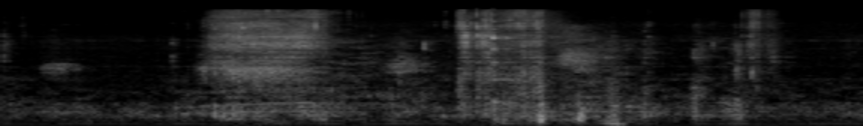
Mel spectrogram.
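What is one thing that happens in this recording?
A young woman slurps noodles loudly.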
